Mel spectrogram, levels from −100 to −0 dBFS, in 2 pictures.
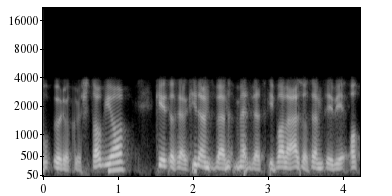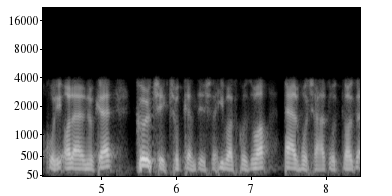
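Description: From start to finish, the speech has passed through a Codec 2 vocoder, a low-rate digital-radio codec that transmits only pitch, voicing, energy and a spectral envelope rather than the waveform itself. The decoder rebuilds every sound from sine waves, and the damage is heavy: the voice comes out robotic and buzzy throughout, with the character of the sound pointing to Codec 2's highest mode, around 3.2 kbit/s.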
